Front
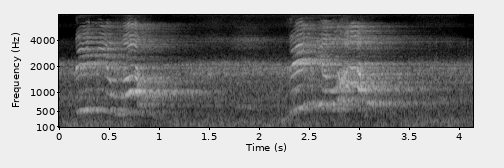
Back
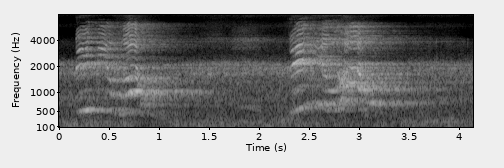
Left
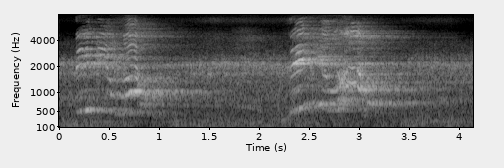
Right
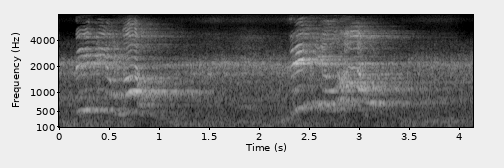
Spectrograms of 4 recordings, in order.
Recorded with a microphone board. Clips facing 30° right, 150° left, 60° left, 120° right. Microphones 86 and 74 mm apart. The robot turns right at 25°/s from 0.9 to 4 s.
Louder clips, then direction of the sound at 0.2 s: Even, left 1 dB; 45° right.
